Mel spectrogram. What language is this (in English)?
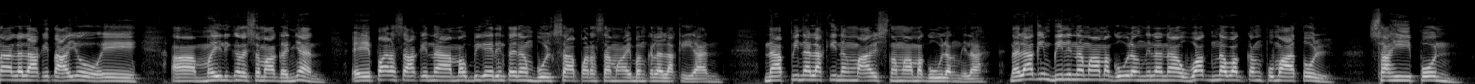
Filipino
